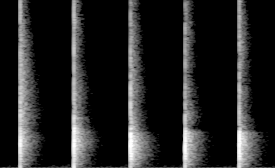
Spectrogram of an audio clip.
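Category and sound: crowd, applause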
